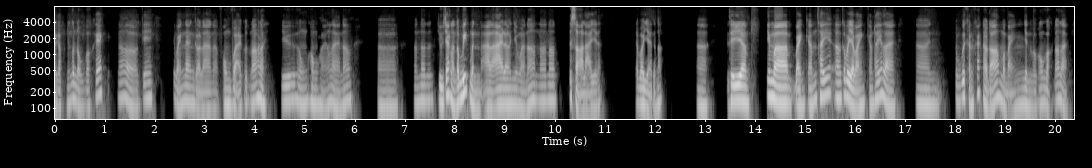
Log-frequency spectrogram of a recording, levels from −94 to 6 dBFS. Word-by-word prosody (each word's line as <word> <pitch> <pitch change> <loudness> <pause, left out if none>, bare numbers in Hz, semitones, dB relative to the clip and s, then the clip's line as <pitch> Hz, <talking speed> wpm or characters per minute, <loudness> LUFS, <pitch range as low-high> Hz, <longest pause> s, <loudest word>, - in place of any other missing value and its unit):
gặp 110 -1 -4
những 120 +2 -7
con 145 -1 -2
động 110 -2 -5
vật 110 0 -8
khác, 180 - -1 0.3
nó 150 0 -4
là 105 -4 -3
cái 150 +3 -4 0.4
cái 140 - -10
bản 110 +3 -3
năng, 130 -2 -2
gọi 110 -4 -3
là 100 0 -4
là, 100 0 -10
phòng 115 +3 -3
vệ 110 -4 -1
của 120 +3 -9
tụi 125 - -14
nó 130 +4 0
rồi, 140 -5 +2 0.3
chứ 130 +2 -2
hông 125 -3 -3
hông 120 -2 -3
hẳn 115 +2 -5
là 105 -5 -3
nó, 125 +6 -4 0.5
ờ, 105 0 -6 0.3
nó 125 - -8
nó 135 +2 -2
nó 135 0 -6
chưa 125 -2 +1
chắc 170 +5 +4
là - - +3
nó 125 - +3
biết 185 +8 +6
mình, 100 -4 0
à, 100 +3 -2
là 105 -1 +1
ai 120 +1 +4
đâu 120 0 +2
nhưng 120 -2 -2
mà 100 -1 -3
nó 125 +7 -1
nó 135 0 -5
nó 135 0 -2 0.3
nó 160 - -1
sợ 90 - +3
lạ 90 - -2
vậy 100 - -3
đó, 115 - -7 0.7
nó 125 - -7
bảo 120 -1 +3
vệ 90 - -2
tụi 100 - -7
nó. 120 +3 -5 0.7
À, 110 -1 -3 0.4
thì, 135 0 +8
ừm, 130 -2 +7 0.4
nhưng 165 -1 +6
mà 125 -3 +10
bạn 115 -1 +1
cảm 115 +4 -1
thấy, 165 +4 +2
a, 155 -1 +2
có 175 - +1
bao 155 - +7
giờ 125 -5 +8
bạn 105 +3 +1
cảm 115 0 -4
thấy 155 +6 +2
là, 115 -10 +2 0.4
ờ, 115 -1 -2 0.5
trong 130 -1 -7
cái 160 - +2
khoảnh 120 -5 -2
khắc 190 +9 -4
nào 115 -4 +2
đó 110 +9 +2
mà 140 -7 -1
bạn 100 +4 -5
nhìn 115 -3 -1
vào 105 - -7
con 120 +3 -5
vật 110 0 -5
đó 135 +2 -3
là 120 -9 -3
120 Hz, 255 wpm, -23 LUFS, 110-135 Hz, 0.7 s, mà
